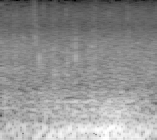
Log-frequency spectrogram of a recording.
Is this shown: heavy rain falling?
yes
